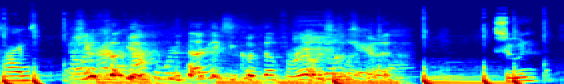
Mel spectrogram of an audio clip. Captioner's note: laughs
